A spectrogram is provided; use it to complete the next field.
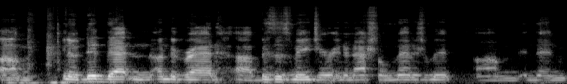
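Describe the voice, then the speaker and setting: With a slight Jamaican accent, a man with a fairly low voice talks at a fairly quick pace. His loudness swings widely. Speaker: startup founder. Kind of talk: interview.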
